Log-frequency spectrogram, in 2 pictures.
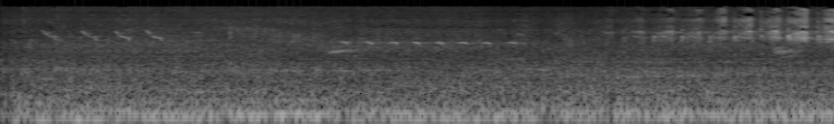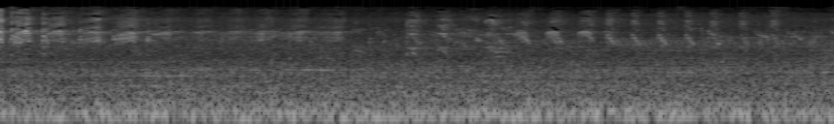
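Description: Small birds chirping: a few quick falling chirps, a short even trill of repeated notes, then a busy run of rapid chirps from about six seconds in. A steady low rumble sits underneath.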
